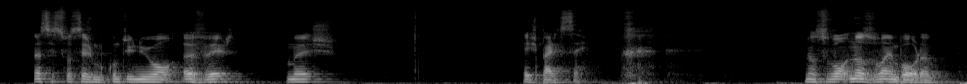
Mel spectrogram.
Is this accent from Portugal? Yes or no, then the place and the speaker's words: yes; Ponta Delgada, Azores, Portugal; sou de Ponta Delgada.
